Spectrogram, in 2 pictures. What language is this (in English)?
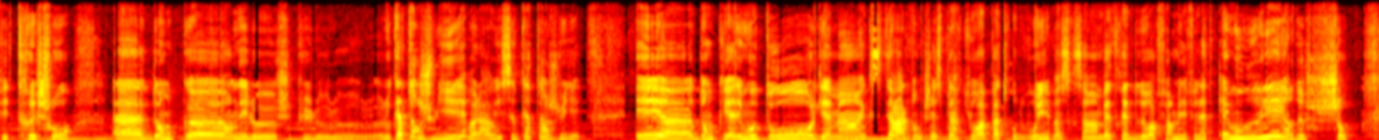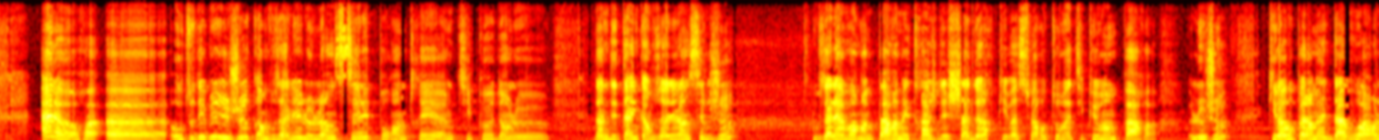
French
